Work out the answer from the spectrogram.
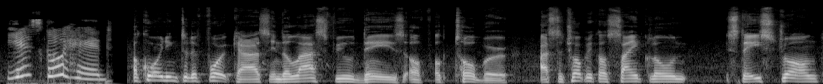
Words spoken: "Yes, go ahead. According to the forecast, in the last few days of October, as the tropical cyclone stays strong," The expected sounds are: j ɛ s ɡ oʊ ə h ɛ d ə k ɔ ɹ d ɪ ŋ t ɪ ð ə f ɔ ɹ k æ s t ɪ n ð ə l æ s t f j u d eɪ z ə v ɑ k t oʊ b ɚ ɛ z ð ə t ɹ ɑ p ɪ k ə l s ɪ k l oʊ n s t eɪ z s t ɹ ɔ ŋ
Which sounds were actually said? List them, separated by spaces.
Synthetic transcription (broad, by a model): j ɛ s ɡ oʊ ə h ɛ d ə k ɔ ɹ d ɪ ŋ t ɪ ð ə f ɔ ɹ k æ s t ɪ n ð ə l æ s t f j u d eɪ z ə v ɑ k t oʊ b ɚ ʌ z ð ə t ɹ ɑ p ɪ k ə l s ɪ k l oʊ n s t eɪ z s t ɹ ɔ ŋ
